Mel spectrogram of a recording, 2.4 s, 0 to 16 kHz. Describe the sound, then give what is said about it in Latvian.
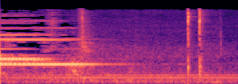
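A parliamentary bell rings to call a vote, its clear ringing tone fading away over about a second, followed by two short, sharp clicks. “Ir lūgts balsojums, lūdzu zvanu, balsosim par 32. deputāta Valaiņa iesniegto priekšlikumu.”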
